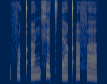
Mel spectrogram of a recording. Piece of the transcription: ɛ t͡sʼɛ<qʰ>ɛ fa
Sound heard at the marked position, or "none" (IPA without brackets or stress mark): qʼ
